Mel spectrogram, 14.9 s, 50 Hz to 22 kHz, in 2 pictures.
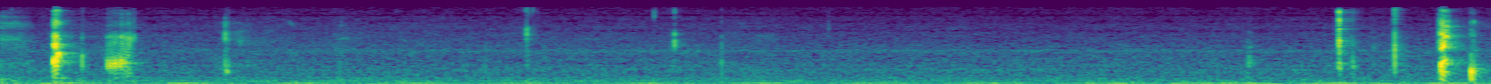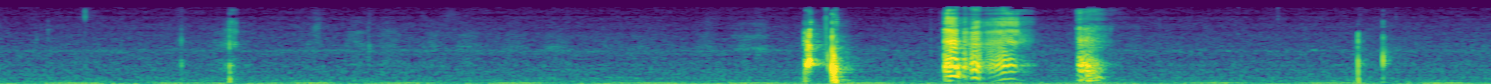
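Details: Hiccups and a sneeze, recorded May 12, 2015: brief, sharp, irregular hiccup sounds in a quiet room, with one louder burst near the end that may be the sneeze.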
